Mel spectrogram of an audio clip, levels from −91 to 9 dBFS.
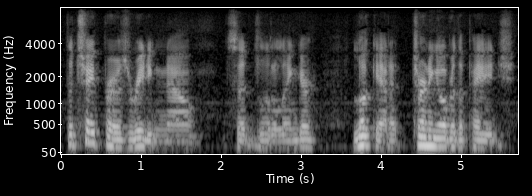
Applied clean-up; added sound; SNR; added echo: none; none; none; none.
